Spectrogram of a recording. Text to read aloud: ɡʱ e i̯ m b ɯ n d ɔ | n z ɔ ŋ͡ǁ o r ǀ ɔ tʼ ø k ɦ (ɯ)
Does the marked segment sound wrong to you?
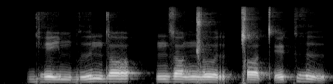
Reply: no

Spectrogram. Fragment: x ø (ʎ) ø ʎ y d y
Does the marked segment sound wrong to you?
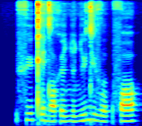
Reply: no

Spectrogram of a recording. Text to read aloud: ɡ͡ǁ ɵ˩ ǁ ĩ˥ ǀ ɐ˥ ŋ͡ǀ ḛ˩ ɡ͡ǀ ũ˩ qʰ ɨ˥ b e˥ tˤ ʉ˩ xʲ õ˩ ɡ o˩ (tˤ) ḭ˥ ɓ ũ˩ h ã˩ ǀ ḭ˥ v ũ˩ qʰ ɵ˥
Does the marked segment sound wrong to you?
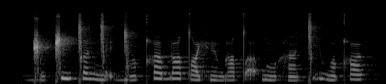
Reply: no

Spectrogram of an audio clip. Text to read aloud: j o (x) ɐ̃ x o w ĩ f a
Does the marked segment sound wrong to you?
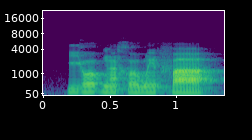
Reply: yes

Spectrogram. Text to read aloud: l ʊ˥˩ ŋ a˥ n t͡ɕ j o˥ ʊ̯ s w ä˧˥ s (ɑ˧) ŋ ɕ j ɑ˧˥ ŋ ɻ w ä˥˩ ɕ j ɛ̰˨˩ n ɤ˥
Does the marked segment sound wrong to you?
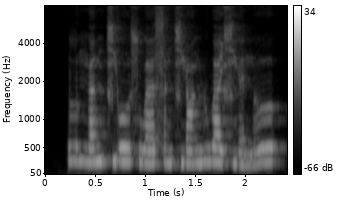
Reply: no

